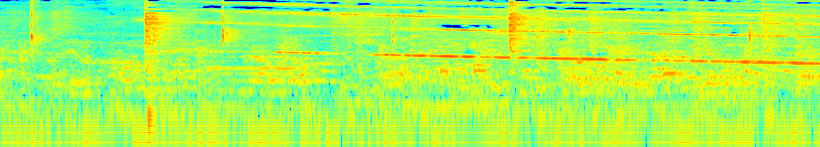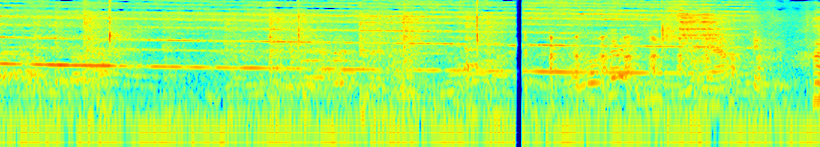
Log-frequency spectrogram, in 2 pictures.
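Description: A drinking straw in a glass sounds one long, high whistling tone that slides slowly down in pitch over about eight seconds, loud enough to draw attention. Background chatter runs underneath.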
